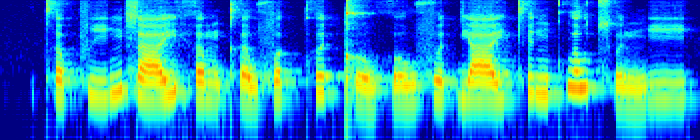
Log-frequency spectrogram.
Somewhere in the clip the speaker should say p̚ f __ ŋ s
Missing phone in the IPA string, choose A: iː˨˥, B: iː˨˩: A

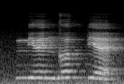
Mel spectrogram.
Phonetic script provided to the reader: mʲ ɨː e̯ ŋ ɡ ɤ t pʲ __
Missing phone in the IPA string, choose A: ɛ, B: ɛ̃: A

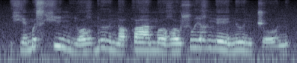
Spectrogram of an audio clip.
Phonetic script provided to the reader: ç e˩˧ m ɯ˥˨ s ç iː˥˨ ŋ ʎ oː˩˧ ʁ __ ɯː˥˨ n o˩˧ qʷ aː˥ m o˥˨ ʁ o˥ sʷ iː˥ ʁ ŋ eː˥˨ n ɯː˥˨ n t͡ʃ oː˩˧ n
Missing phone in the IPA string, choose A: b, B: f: A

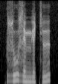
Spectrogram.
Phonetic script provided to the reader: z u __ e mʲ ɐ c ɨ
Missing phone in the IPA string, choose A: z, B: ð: A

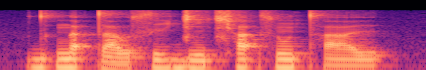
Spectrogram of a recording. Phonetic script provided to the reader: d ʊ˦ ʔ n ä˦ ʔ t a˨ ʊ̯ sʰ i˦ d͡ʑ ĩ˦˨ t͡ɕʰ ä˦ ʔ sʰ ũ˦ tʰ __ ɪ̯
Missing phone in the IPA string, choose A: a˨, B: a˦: A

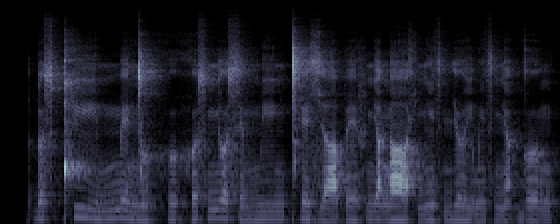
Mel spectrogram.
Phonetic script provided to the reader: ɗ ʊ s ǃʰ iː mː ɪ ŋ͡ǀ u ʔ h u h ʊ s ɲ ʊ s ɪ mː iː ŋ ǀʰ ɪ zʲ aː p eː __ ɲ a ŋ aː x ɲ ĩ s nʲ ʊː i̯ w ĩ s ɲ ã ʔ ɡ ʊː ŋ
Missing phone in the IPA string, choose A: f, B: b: A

